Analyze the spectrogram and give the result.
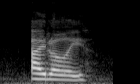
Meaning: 1. Without specific purpose, intent or effort 2. In an idle manner
- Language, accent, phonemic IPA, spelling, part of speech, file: English, US, /ˈaɪd(ə)lɪ/, idly, adverb, En-us-idly.ogg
